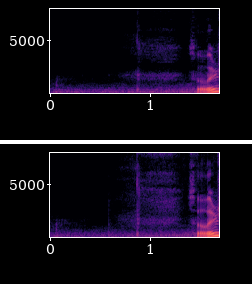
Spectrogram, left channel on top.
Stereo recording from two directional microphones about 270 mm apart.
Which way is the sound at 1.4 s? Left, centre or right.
Right.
